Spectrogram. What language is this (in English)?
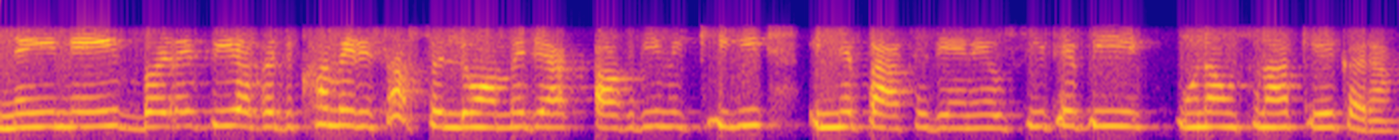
Dogri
